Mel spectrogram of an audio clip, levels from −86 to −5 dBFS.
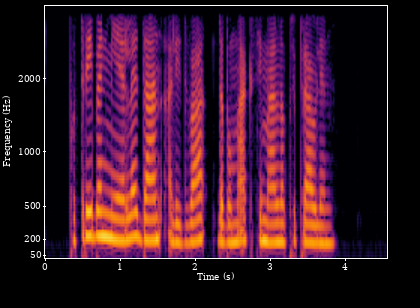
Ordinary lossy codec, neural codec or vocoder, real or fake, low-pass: none; none; real; 3.6 kHz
